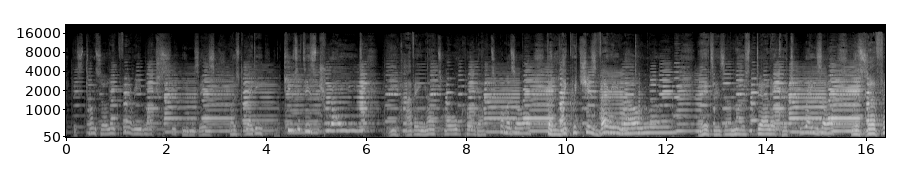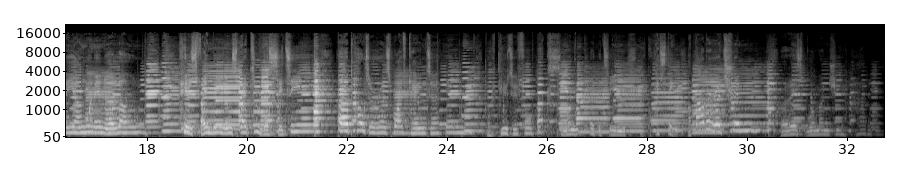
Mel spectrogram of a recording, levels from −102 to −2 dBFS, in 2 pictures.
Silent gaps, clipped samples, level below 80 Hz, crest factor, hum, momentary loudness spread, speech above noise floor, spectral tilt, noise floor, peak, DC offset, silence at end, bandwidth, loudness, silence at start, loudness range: none; under 0.1%; -72 dBFS; 26 dB; none; 17 LU; 31 dB; -4 dB/octave; -60 dBFS; -4 dBFS; under 0.1%; 0.6 s; 16.5 kHz; -28 LUFS; 0.15 s; 13 LU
